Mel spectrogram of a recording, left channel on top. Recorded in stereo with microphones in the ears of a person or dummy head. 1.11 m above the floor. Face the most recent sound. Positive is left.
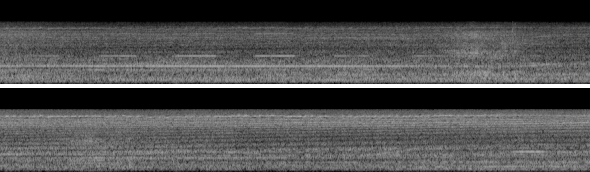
turn(degrees=-65)  # may be behind; listen again after turning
